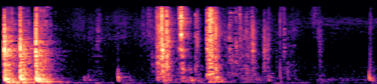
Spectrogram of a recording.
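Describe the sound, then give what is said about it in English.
A door being locked: a quick cluster of sharp clicks and knocks, a brief pause, then a few more rattling clicks and a final soft thunk, with no voices. “Now you're locking your door?”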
